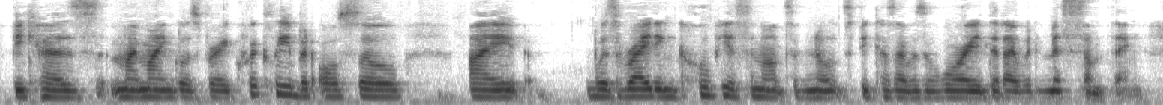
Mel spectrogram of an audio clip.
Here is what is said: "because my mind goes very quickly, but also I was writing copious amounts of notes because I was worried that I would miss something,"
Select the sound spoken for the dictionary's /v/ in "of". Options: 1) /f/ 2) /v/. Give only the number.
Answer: 2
